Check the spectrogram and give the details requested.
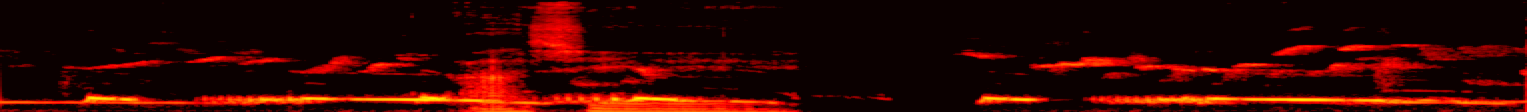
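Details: Ringneck dove giving repeated soft, rolling coos that drift gently downward, one long phrase partly overlapped by a human voice, then after a short silence a clipped note and another extended purring coo with faint chirps.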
